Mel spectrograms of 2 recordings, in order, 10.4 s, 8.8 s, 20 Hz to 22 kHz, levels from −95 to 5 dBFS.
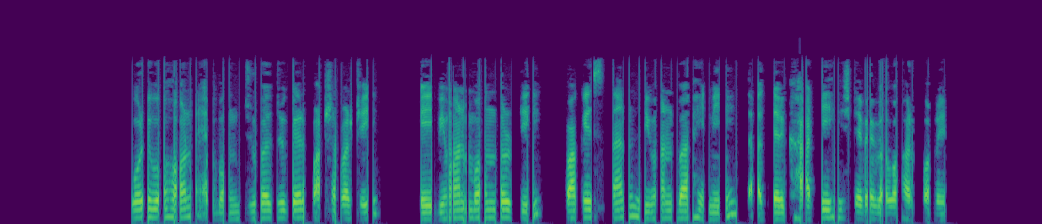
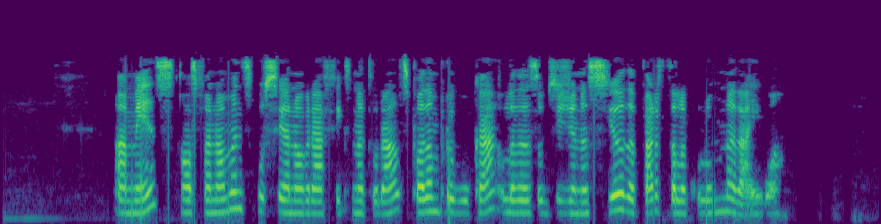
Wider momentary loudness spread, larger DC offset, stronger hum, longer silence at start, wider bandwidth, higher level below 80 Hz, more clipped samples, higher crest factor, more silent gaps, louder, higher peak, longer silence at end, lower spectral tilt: about the same, 8 LU vs 10 LU; neither; neither; first, 1.35 s vs 1.15 s; about the same, 7.8 kHz vs 8.4 kHz; first, -52 dBFS vs -64 dBFS; neither; about the same, 22 dB vs 18 dB; first, 3.53-3.57 s, 3.88-4.21 s, 5.54-5.66 s, 6.06-6.13 s, 7.70-7.74 s vs none; second, -21 LUFS vs -17 LUFS; about the same, 0 dBFS vs 0 dBFS; about the same, 0.95 s vs 1 s; first, -5.5 dB/octave vs 0 dB/octave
